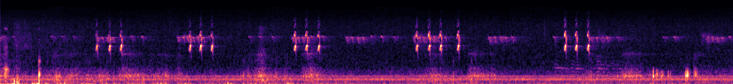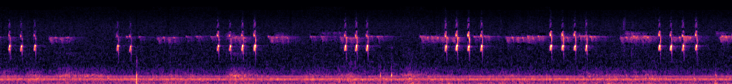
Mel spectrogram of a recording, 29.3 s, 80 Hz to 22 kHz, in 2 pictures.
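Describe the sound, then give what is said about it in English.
A wild bird perched atop a tall ponderosa pine, recorded at 7:31, calls in repeated bursts of short, high chirps in quick clusters, with brief pauses between, over a steady low hum and faint background noise. No one speaks. “recording at 7:31, and this is a wild bird perched up on the top of a tall ponderosa pine.”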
